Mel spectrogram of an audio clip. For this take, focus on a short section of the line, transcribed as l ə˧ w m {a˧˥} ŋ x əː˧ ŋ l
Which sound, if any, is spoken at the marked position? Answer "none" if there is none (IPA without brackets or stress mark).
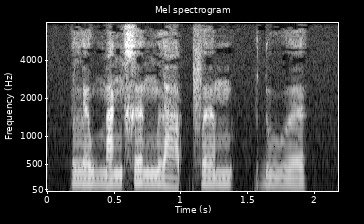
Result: a˧˥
